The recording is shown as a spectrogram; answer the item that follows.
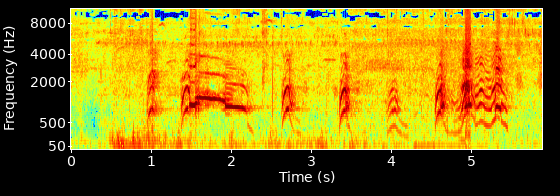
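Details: Schnauzer named Levi, out in the yard with another dog for the first time in two months, in spring with melting snow, April 2023, howling after seeing something he didn't like: a run of short, wavering, tonal yelps rising and falling, some sustained, about every half second.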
